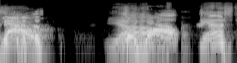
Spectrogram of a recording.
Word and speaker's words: Yaw: It's not y'all. It's Yao. You guys heard of Yao Ming, the basketball Yao player? Ming, yeah. That's how you say it.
